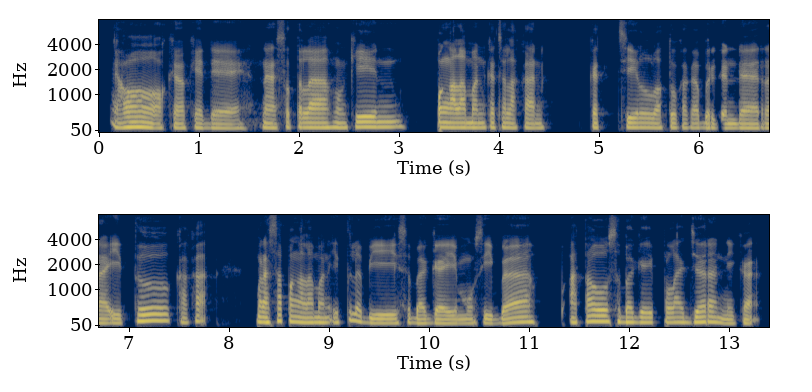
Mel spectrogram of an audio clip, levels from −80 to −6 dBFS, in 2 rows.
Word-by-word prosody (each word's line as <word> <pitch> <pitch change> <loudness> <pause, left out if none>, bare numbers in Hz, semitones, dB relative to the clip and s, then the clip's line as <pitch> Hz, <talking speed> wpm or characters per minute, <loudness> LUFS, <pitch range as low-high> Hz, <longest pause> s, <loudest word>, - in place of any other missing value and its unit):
Oh 130 -2 +4
oke - - -8
oke 120 - -7
deh. 110 -1 0 0.3
Nah, 120 -1 +2
setelah 130 -1 +2 0.2
mungkin 140 +2 +2 0.3
pengalaman 125 -1 +3
kecelakaan 120 -2 -1 0.5
kecil 125 +1 -2 0.2
waktu 120 +1 -3
Kakak 115 0 -3
berkendara 115 0 0 0.2
itu 140 +9 -5 0.4
Kakak 125 0 -4 0.4
merasa 135 +2 +2
pengalaman 130 -4 +1
itu 130 +5 -7
lebih 125 -7 0 0.2
sebagai 105 -2 0
musibah 110 +6 0 0.3
atau 150 +4 +2 0.2
sebagai 130 -2 +1
pelajaran 130 +1 +1
nih, 105 - -3
Kak? - - 0
125 Hz, 115 wpm, -23 LUFS, 115-135 Hz, 0.5 s, Oh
